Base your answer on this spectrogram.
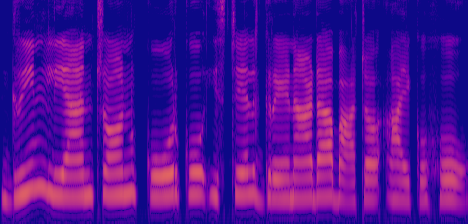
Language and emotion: Nepali, neutral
